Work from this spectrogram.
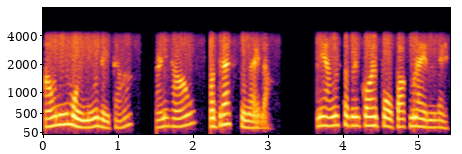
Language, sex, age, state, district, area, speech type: Goan Konkani, female, 45-60, Goa, Canacona, rural, conversation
